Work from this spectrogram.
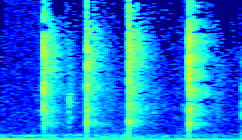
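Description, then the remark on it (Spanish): Four crisp, quick snips of Barrilito scissors being cut in the air around a person, evenly spaced in a steady rhythm, with a faint low hum underneath and no voices. “Cortando las malas vibras con una tijeras barrilito a su alrededor.”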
